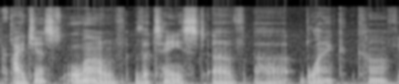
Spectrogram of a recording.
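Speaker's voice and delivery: very quiet, very slow, drawn-out, deliberate delivery. Talking about favourite coffee, doing a David Lynch impression. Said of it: "That's my David Lynch impression".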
